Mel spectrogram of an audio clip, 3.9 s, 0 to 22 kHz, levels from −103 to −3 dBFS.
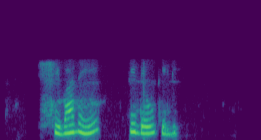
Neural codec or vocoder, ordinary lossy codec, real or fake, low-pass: none; Opus, 16 kbps; real; 3.6 kHz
